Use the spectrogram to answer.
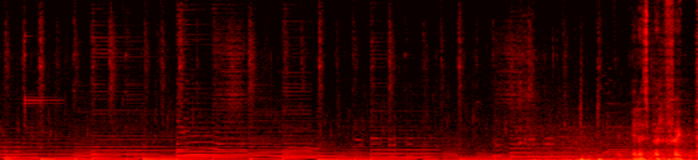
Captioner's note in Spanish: Sonido del agua del jacuzzi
